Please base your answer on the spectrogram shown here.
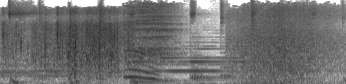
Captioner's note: weary sigh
